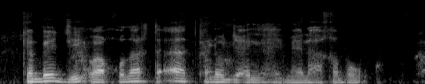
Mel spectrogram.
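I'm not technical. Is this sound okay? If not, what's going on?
No. For the whole clip the speech sounds muffled and hoarse, with a rough, grainy edge, and there is nothing above about 12.1 kHz, so the top end is cut off. This is likely Opus compression squeezing the recording hard. At that squeeze the encoder uses its hybrid speech mode, which saves space by rebuilding detail from a simplified description of the sound, leaving the damage plainly audible.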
